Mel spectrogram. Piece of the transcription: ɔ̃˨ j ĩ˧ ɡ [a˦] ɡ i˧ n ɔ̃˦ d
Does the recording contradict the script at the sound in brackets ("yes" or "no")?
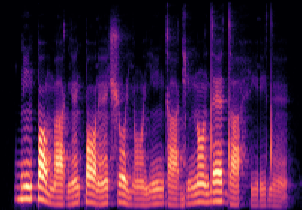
yes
